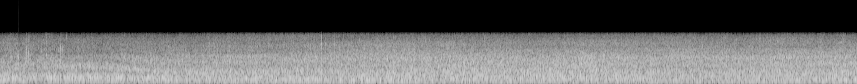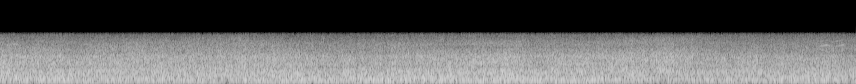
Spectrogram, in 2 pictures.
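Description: Rough sea surf breaking over rocks and washing up the sand, a loud, steady rush of water without a break.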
